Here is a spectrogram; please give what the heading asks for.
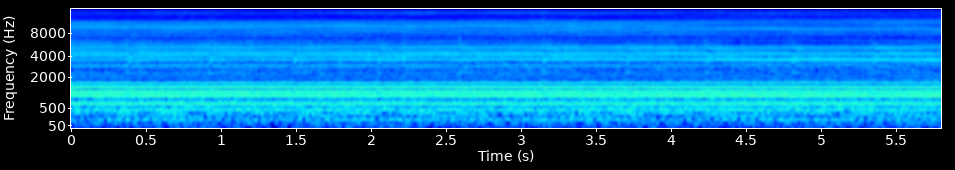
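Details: AC TIG welding an S13 catch can at 95 Hz square wave, changed settings to smooth things out: even, steady high buzz with no crackle, sputter or breaks. Normal, stable arc; weld done in one session.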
